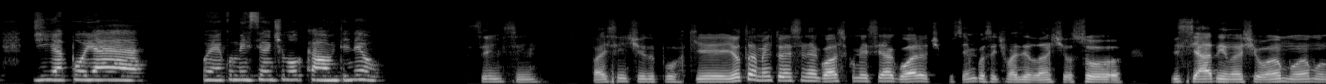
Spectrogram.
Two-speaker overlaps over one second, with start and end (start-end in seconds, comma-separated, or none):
none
